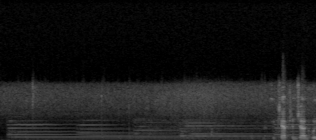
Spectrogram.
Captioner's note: clocktower bell ringing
